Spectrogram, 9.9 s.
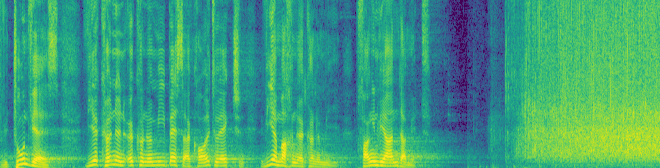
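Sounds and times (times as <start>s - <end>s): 
speech: 0.0s - 6.5s
audience applause: 7.5s - 9.9s.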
